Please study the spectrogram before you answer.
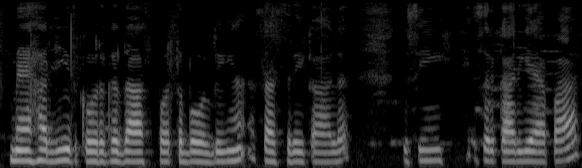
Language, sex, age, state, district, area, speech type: Punjabi, female, 45-60, Punjab, Gurdaspur, rural, spontaneous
